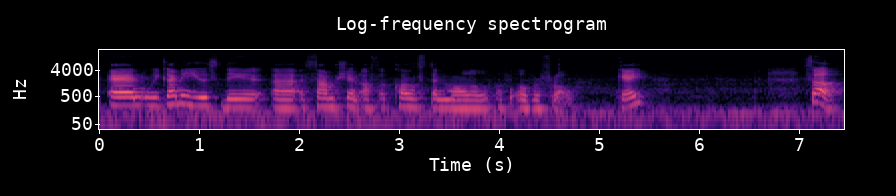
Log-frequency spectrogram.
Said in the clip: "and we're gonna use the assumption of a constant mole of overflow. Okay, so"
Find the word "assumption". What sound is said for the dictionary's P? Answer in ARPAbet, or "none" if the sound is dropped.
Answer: P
